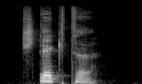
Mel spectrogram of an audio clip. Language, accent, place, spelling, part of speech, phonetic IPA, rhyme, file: German, Germany, Berlin, steckte, verb, [ˈʃtɛktə], -ɛktə, De-steckte.ogg
- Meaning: inflection of stecken: 1. first/third-person singular preterite 2. first/third-person singular subjunctive II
